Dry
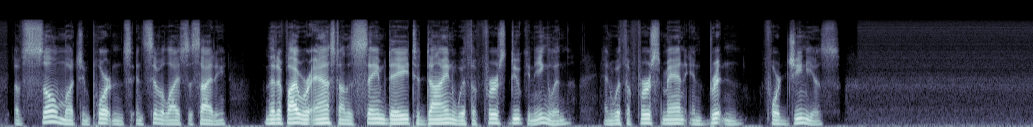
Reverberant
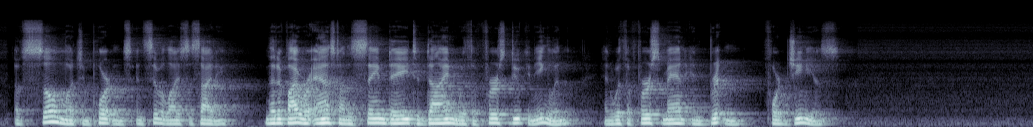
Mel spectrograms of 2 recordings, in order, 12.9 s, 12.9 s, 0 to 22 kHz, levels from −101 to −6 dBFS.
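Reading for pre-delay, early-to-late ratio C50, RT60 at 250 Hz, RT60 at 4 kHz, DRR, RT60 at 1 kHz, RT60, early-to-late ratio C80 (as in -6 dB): 3 ms, 10.0 dB, 0.80 s, 1.1 s, 6.0 dB, 1.1 s, 1.0 s, 11.5 dB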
